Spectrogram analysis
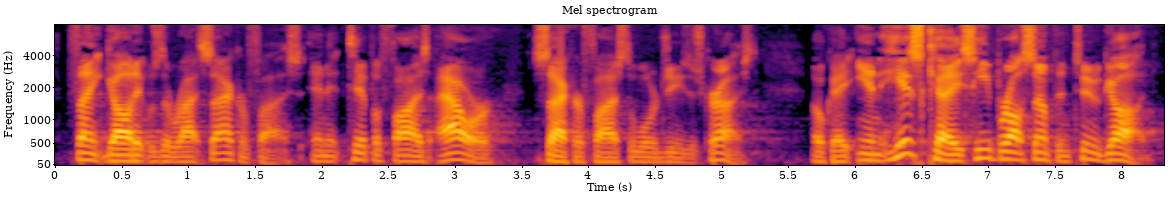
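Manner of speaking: normal talking voice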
